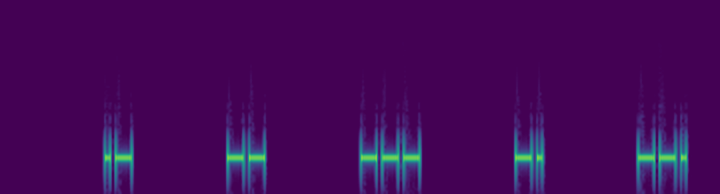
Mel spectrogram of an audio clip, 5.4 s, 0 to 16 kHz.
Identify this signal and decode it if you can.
Morse code, heard as a keyed tone, about 30 wpm, spaced as for 10 wpm, 690 Hz. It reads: AMONG
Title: 6x Character Spacing - Top 500 Words - 30wpm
